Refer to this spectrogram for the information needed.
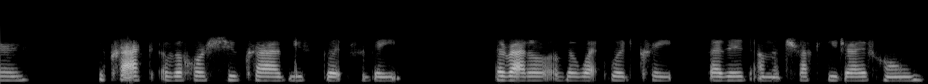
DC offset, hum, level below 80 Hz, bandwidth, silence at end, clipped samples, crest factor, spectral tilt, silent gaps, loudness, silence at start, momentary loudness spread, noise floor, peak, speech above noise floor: under 0.1%; none; -84 dBFS; 3.7 kHz; 0.05 s; under 0.1%; 24 dB; -9 dB/octave; none; -28 LUFS; 0 s; 14 LU; -79 dBFS; -4 dBFS; 51 dB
